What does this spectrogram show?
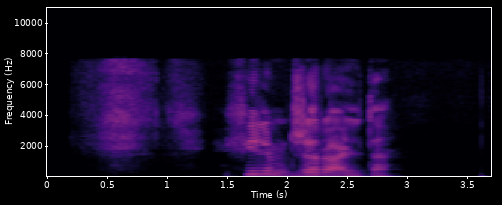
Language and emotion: Russian, neutral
